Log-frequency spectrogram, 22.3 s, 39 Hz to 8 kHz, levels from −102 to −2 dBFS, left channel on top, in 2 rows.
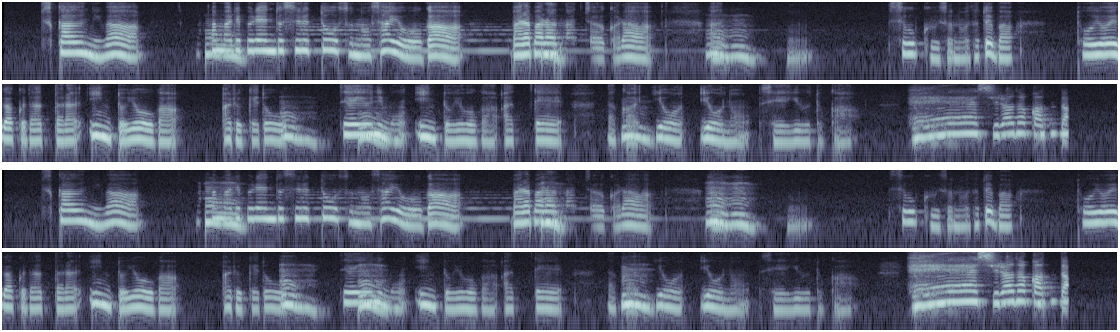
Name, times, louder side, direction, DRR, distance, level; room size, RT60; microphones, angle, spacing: voice 1, 0.4-1.4 2.1-4.6 5.1-5.6 5.9-6.5 7.1-7.2 7.8-8.0 8.9-10.1 10.8-12.9 13.4-14.0 14.6-16.8 17.2-19.7 21.5-21.8, left 3 dB, 80° left, 0.7 m, -29 dB
voice 2, 2.0-2.4 5.4-5.6 7.0-7.6 13.9-14.3 14.7-15.0 17.3-17.7 20.2-21.8, right 3 dB, 50° right, 0.6 m, -29 dB
sound 1, 3.0-7.2 7.6-7.7, left 1 dB, 45° left, 2.6 m, -48 dB
head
